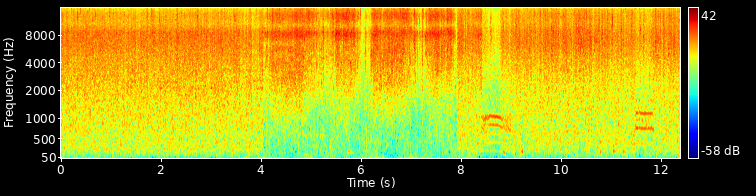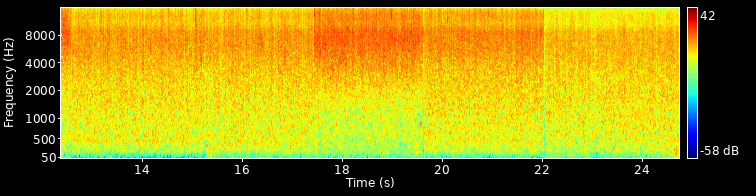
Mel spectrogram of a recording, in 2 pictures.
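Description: Heavy downpour beating down steadily, a dense patter of hard drops with no let-up.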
